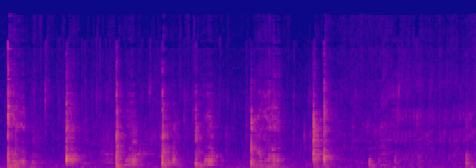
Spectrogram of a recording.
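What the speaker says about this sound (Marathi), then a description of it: "तर त्याला फ्राय व्हायले आलू हलवून घेऊया चांगल्या पद्धतीनं" Potatoes frying in a pan for dhaba-style spicy aloo bhaji, stirred in a quick series of sharp scraping strokes with sizzle between them, close and clear, without talk.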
